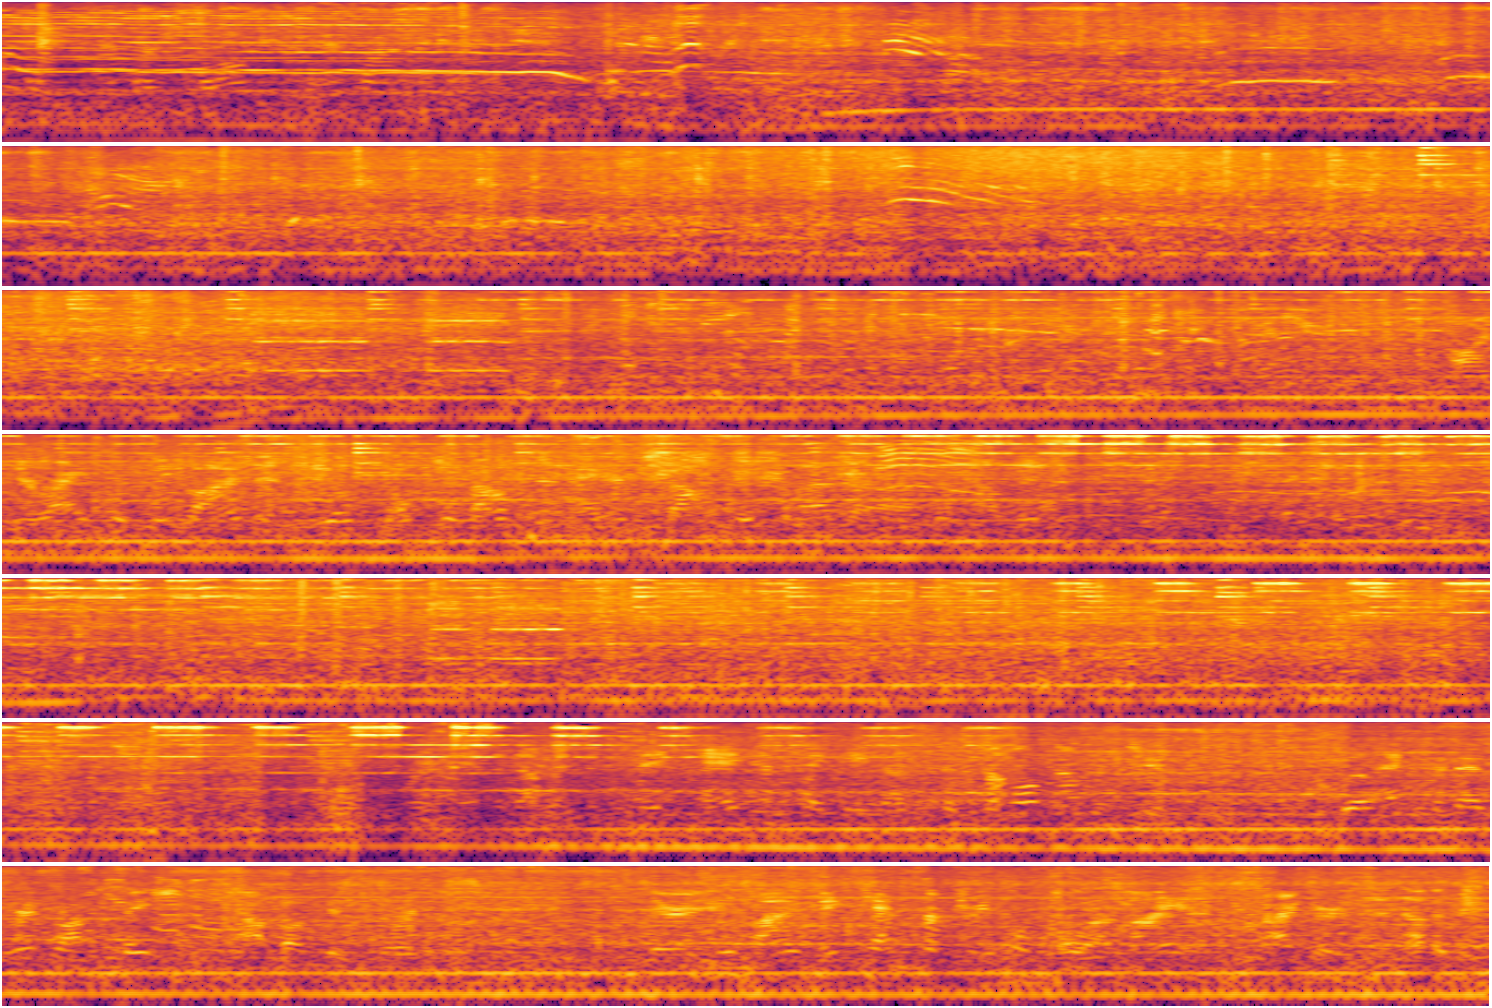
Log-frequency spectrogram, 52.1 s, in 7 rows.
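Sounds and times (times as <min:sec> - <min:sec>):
high wheel squeals: 0:00.0 - 0:12.6, 0:14.4 - 0:52.0
miniature train engine hum: 0:00.0 - 0:52.0
rumbling wheel and rail noise: 0:00.0 - 0:52.0
bell ringing: 0:14.5 - 0:42.7.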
